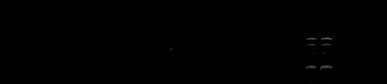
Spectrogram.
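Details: Two faint, short nasal notes from pet zebra finches awaiting eggs come about a second apart. They lead up to a loud harmonic double honk near the end.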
